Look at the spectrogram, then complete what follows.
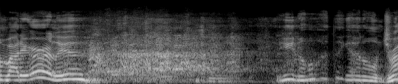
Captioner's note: audience laughing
